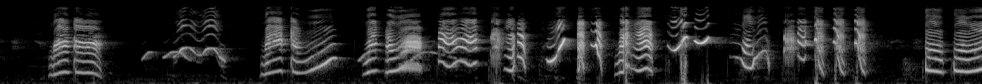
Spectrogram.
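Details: A talking pet parrot indoors in a small room gives a rapid run of warbling, speech-like phrases, many wavering and rising-falling, with brief pauses between bursts and a person's voice nearby.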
